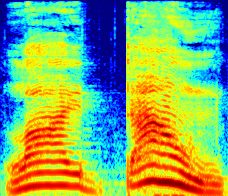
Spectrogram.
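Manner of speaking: high, drawn-out command; crying out. A narrator's reading. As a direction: call it out over the wind. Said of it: "cried the snow boy".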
